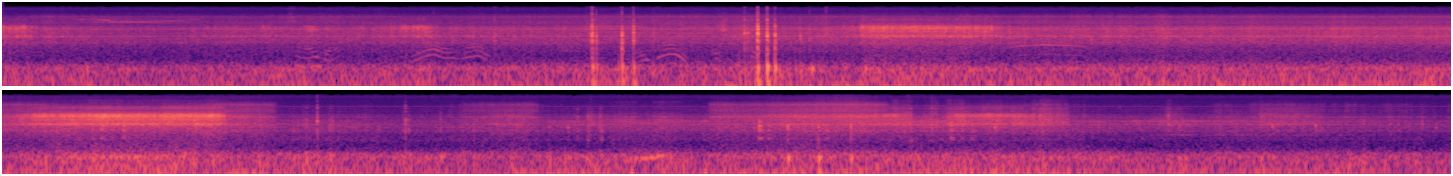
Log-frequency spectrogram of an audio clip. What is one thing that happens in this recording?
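Wind rushes steadily past a close microphone.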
